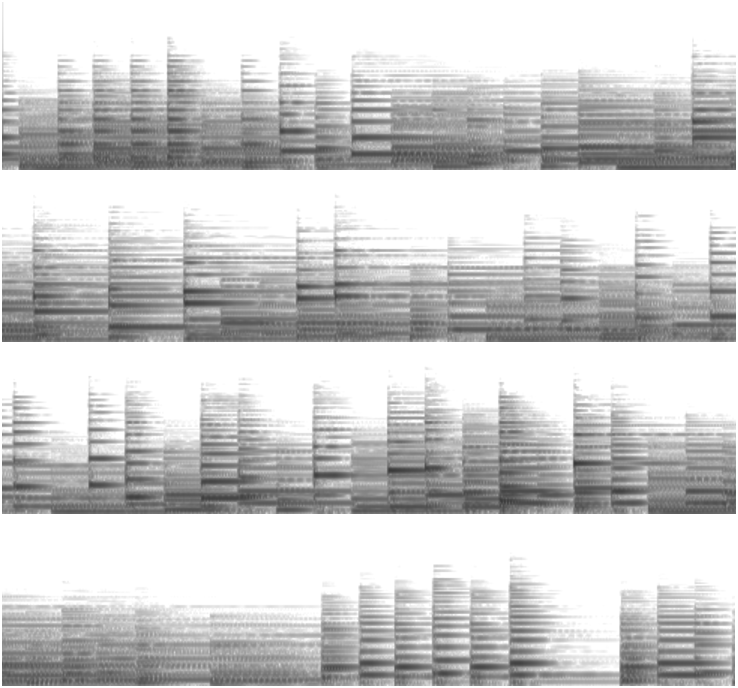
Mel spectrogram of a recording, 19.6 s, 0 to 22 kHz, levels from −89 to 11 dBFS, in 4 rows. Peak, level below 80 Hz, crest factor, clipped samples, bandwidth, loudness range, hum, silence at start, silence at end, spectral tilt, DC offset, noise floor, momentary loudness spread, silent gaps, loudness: -4 dBFS; -36 dBFS; 18 dB; under 0.1%; 7.2 kHz; 6 LU; none; 0 s; 0 s; -8.5 dB/octave; under 0.1%; -46 dBFS; 9 LU; none; -23 LUFS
